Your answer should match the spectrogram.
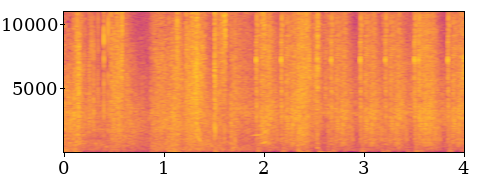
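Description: Shootout gunfire from handguns: rapid, overlapping shots, several a second, with no pause.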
